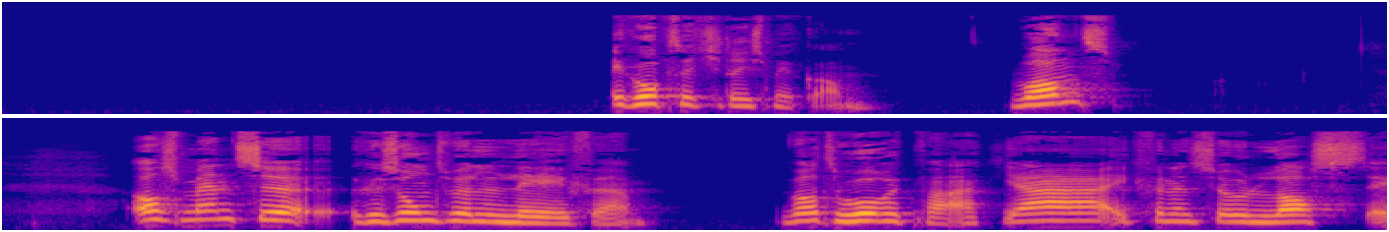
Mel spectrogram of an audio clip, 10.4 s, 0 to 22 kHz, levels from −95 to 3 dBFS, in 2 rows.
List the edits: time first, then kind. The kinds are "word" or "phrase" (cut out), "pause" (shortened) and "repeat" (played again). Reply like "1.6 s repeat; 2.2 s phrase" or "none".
8.6 s word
